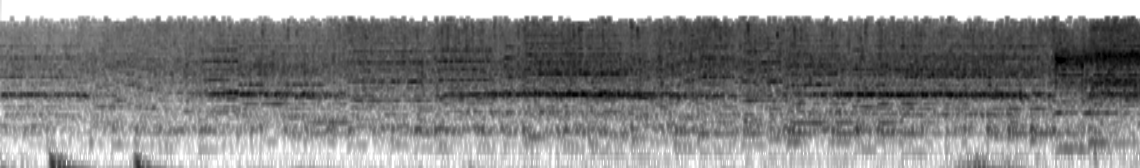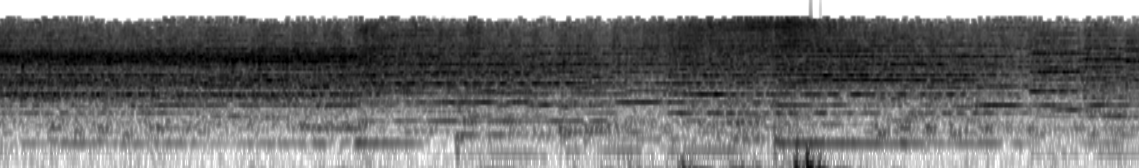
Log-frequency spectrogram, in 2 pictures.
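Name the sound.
crowd cheering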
